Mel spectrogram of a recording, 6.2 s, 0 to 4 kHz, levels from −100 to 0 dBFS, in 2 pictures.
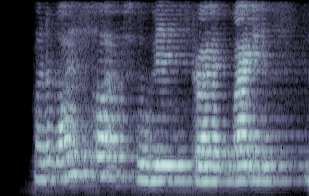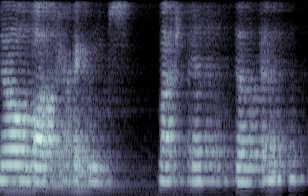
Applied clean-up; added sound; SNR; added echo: neural mask model DeepFilterNet 3.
